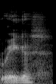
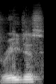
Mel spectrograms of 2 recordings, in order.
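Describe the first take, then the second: First: The last syllable sounds like 'gus'. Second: The last syllable sounds like 'gis'. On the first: This is how the speaker says it. "I just call it Regus" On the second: Some people say it this way. "Some people pronounce this Regis"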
